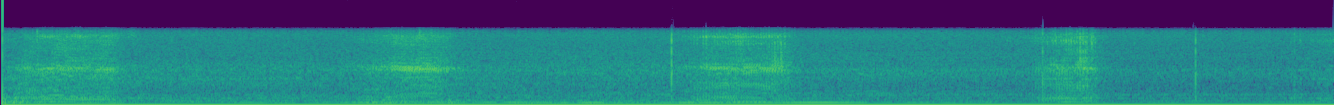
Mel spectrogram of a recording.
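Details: Friend asleep and snoring: slow, regular snores about every three seconds over a steady low hum of room noise. Snoring.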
